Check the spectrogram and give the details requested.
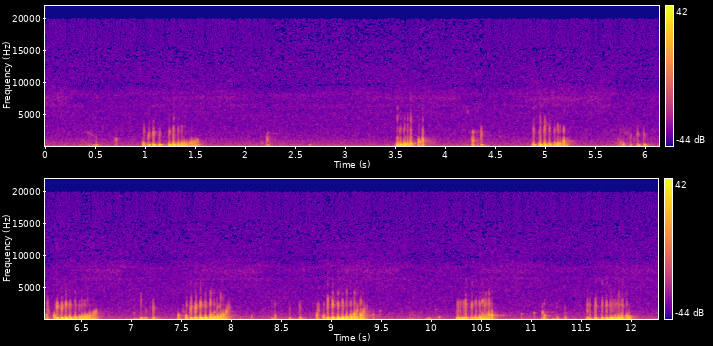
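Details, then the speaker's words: Deliberately produced stomach rumbling as ASMR: repeated low gurgling rumbles in bursts roughly every second or two; normal borborygmi. "今日は単純にお腹を鳴らすだけの動画をお届けしたいと思います。"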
